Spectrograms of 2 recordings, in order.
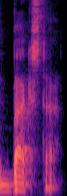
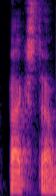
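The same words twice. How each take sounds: First: The word begins with a b sound. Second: The word begins with a p sound. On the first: "we say" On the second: "in Arabic, we don't have P. So we don't say like"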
